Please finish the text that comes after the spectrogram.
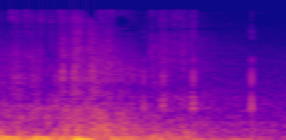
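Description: Gunfire in the shooter game Overwatch, a dense burst of shots and thumps that fades into a busy low rumble, with a couple of brief sharp cracks near the end.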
